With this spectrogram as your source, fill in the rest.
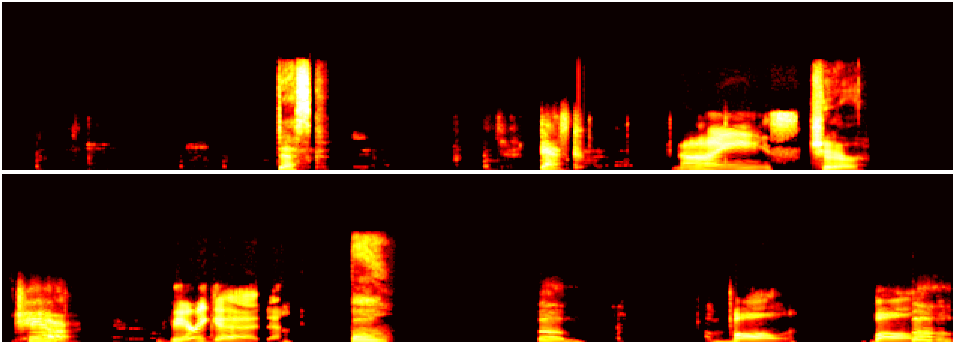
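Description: A young boy repeats words over an online call.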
